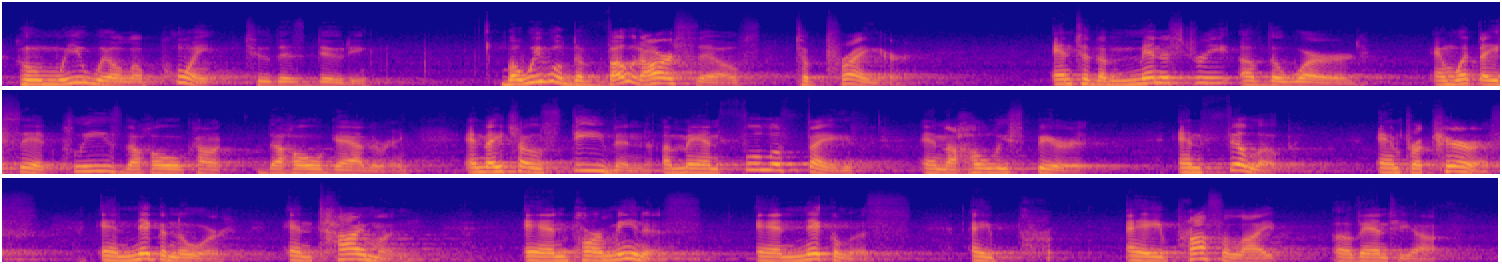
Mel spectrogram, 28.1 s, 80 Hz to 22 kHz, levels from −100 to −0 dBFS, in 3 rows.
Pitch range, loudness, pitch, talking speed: 170-245 Hz, -28 LUFS, 190 Hz, 135 wpm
